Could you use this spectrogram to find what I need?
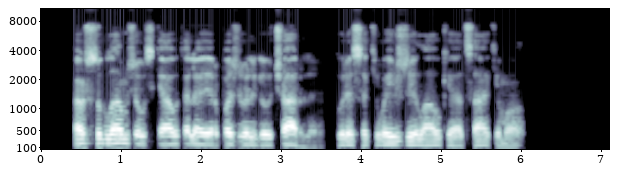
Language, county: Lithuanian, Vilnius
